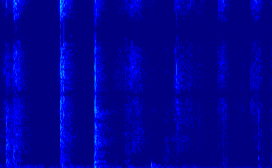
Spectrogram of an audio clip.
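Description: Tarot cards shuffled by hand in a quiet room, a series of crisp riffling flicks with a few sharper snaps, fairly close and soft overall.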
